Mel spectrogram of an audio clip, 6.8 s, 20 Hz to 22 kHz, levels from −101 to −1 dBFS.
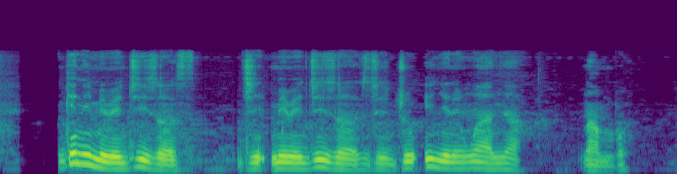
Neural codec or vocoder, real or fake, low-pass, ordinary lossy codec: none; real; none; none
